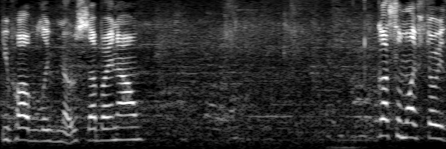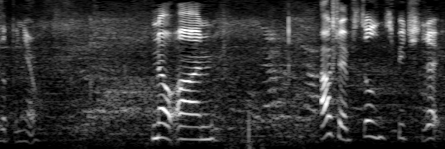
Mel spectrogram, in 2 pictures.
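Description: A youngster who can't pronounce R's, saying w instead, rambling loudly through casual gameplay commentary. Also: mid-range voice, normal speed, long pauses, a crowd in the background, noisy background. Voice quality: speech impediment, cannot say R's correctly, says w for r. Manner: rambling, self-described loud talker. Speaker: YouTuber.

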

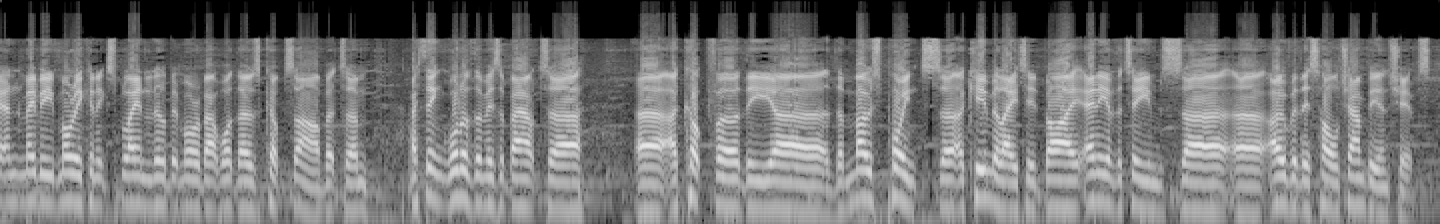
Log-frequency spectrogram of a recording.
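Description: Holding a handheld mic beside a regatta podium, a middle-aged man hosts live at an outdoor sports event in a fairly high, fairly bright voice. He rambles chattily to fill time and repeats himself a lot.

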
